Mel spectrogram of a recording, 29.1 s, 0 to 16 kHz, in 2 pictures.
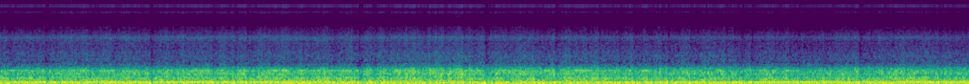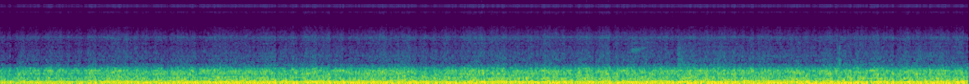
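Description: Cessna 152's four-cylinder piston engine and propeller droning steadily in flight, heard inside the cabin, getting slightly louder about halfway through.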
